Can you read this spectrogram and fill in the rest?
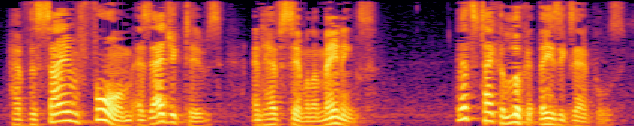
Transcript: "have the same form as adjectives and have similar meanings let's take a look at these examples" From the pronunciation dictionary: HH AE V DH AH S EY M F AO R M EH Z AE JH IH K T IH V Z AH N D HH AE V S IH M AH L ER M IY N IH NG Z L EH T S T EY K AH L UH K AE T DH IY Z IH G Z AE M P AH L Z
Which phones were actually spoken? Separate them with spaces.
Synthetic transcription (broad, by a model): HH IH V DH AH S EY M F AO R M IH Z AE JH IH K T IH V Z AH N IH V S IH M L ER M IY N IH NG Z L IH T S T EY K AH L UH K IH T DH IY Z IH G Z AE M P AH L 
